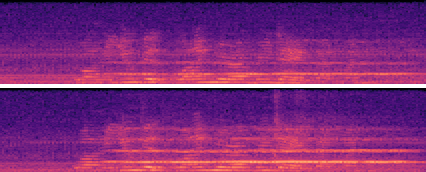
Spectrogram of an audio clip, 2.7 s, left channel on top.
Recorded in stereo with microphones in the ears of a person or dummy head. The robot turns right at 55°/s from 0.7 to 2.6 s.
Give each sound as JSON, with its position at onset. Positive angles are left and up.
{"t": 0.5, "sound": "a woman speaking", "azimuth_deg": -150, "distance_m": 1.3}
